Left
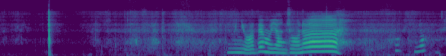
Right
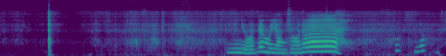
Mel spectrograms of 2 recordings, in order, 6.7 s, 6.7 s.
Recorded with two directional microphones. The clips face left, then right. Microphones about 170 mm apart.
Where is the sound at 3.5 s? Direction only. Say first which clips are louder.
Right 2 dB; 30° right (ahead or behind).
